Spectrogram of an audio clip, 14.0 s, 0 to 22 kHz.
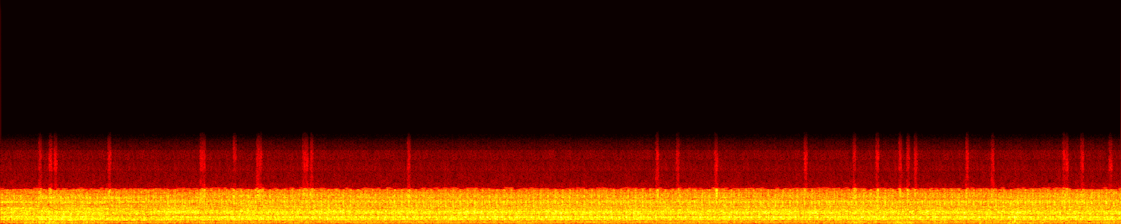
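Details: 3.4L GM engine in a Pontiac at steady idle with a light, uneven ticking knock, about one and a half per second; oil level is full, the noise later stops completely, and the owner suspects piston slap, unconfirmed.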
